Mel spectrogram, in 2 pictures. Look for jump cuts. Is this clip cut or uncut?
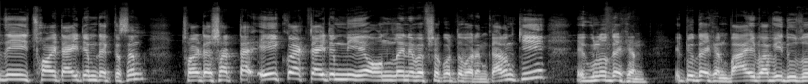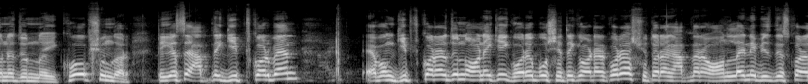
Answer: uncut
